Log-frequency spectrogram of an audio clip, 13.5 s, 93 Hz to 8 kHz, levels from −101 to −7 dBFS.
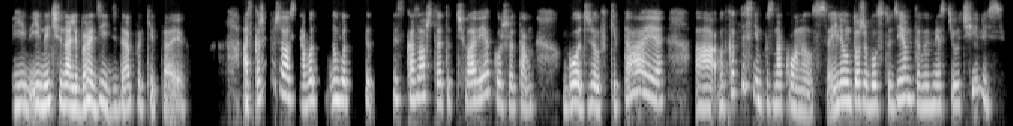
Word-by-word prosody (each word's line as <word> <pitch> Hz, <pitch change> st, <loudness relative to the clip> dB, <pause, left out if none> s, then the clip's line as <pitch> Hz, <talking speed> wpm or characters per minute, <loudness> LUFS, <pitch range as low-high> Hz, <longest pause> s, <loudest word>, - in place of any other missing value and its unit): И 200 Hz, +1 st, -1 dB
и 200 Hz, +2 st, +1 dB
начинали 205 Hz, -1 st, +5 dB
бродить, 190 Hz, -2 st, +2 dB
да, 185 Hz, +1 st, +2 dB
по 200 Hz, 0 st, -8 dB
Китаю? 190 Hz, -, -4 dB, 0.7 s
А -, -, +7 dB
скажи, -, -, -2 dB
пожалуйста, 260 Hz, -, +2 dB
вот, 230 Hz, +2 st, +1 dB
ну, 235 Hz, -1 st, +1 dB
вот 220 Hz, -2 st, +1 dB, 0.2 s
т 220 Hz, 0 st, -4 dB, 0.3 s
ты 240 Hz, -, -4 dB
сказал, 240 Hz, +3 st, +2 dB
что 215 Hz, -5 st, -2 dB
этот 215 Hz, 0 st, -8 dB
человек 235 Hz, +7 st, +2 dB
уже 205 Hz, -3 st, -3 dB
там 190 Hz, +1 st, -4 dB, 0.4 s
год 200 Hz, 0 st, +3 dB
жил 195 Hz, -2 st, 0 dB
в 180 Hz, -, -13 dB
Китае, 215 Hz, -, +1 dB, 0.4 s
а 185 Hz, 0 st, +3 dB
вот, 205 Hz, 0 st, -6 dB
как 305 Hz, 0 st, -3 dB
ты 395 Hz, -, 0 dB
с 390 Hz, -, -7 dB
ним 230 Hz, -3 st, -2 dB
познакомился? 200 Hz, -6 st, -3 dB
Или 195 Hz, +5 st, +1 dB
он 225 Hz, 0 st, +4 dB
тоже 210 Hz, -1 st, +2 dB
был 200 Hz, +1 st, +1 dB
студент 230 Hz, +5 st, -2 dB
и -, -, -2 dB
вы 195 Hz, 0 st, -2 dB
вместе 200 Hz, 0 st, -4 dB
учились? 210 Hz, -, -7 dB
210 Hz, 180 wpm, -24 LUFS, 195-230 Hz, 0.7 s, А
